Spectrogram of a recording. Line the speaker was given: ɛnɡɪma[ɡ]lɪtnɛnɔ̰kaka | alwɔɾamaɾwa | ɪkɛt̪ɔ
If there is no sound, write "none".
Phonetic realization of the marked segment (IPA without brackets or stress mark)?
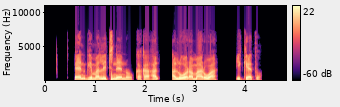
none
